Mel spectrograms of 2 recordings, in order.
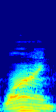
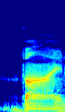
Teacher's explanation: when it was still pronounced with a w at the front but that sound changed in late Latin and French to a V sound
